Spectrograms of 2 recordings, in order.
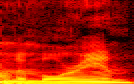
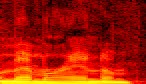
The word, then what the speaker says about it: in memoriam: In memoriam. Thank you. You're welcome. I always mispronounce that, and as funny as it is, it's not a memorandum. It's not a memorandum. And it's not a moratorium.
